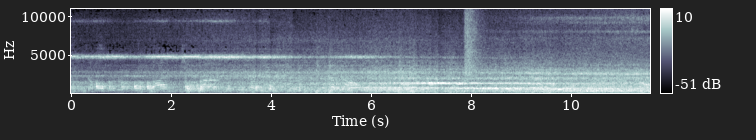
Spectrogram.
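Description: Taiwan Railway train running through a station with its wheels squealing against the rails. A high squeal fades out about six seconds in and lower squealing tones take over, with a single sharp click near eight seconds.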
